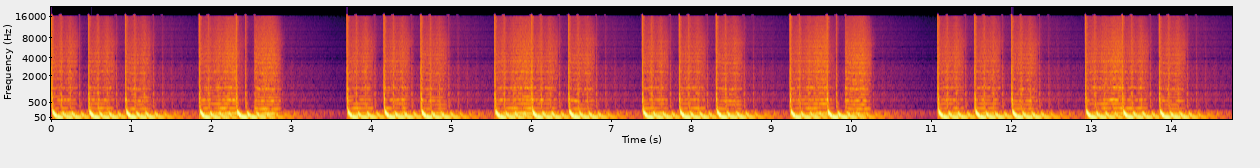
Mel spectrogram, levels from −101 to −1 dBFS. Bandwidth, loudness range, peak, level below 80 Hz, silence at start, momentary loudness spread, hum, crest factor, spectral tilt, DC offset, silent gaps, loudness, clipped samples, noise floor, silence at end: 17.5 kHz; 2 LU; 0 dBFS; -16 dBFS; 0 s; 11 LU; none; 12 dB; -5 dB/octave; under 0.1%; none; -13 LUFS; under 0.1%; -45 dBFS; 0.1 s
